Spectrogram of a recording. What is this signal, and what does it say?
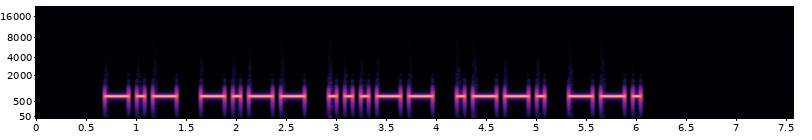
Morse code, heard as a keyed tone, about 18 wpm, 700 Hz. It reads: KY3PG
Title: Speed Racing - USA 2x2 Call Signs 15wpm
